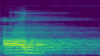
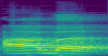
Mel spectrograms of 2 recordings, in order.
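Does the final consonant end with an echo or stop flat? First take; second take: flat; echo. First: The final b stops flat with no echo. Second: The final b bounces with an echo. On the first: The speaker calls it wrong. "అనకుండా" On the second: The speaker calls it right. "ఈ విధంగా చదవాలి"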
